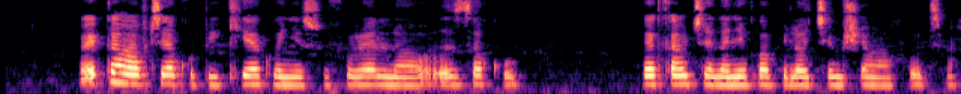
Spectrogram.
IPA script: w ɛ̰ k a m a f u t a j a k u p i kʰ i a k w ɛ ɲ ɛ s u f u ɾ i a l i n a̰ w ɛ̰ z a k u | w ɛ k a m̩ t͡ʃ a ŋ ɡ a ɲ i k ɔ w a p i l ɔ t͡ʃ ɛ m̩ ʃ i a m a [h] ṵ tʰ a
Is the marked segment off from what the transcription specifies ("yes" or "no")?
yes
